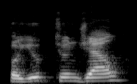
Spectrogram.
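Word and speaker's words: Büyüktuncel: They didn't get the performance that I think they would have liked to get last night in Berke Boyuktunjel. Yes, that's the pronunciation of that.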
